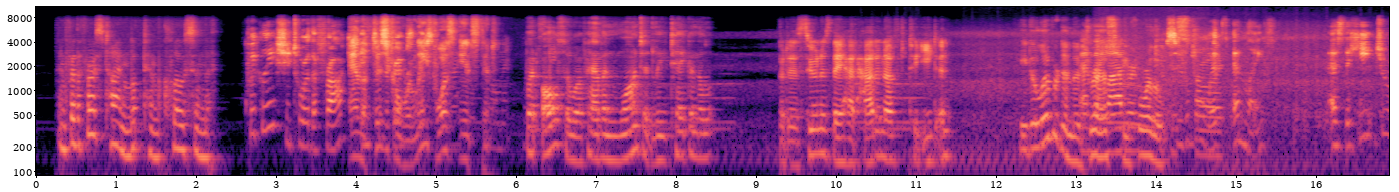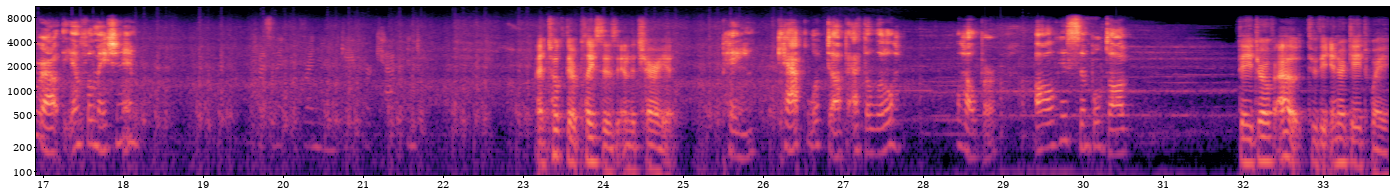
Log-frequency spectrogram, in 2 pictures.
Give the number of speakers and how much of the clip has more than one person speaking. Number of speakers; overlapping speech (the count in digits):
8, about 13%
